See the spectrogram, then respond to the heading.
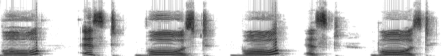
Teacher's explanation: உ ஊ அந்த சவுண்ட் வந்து நமக்கு லாங் சவுண்ட்தான் பட் ரொம்ப நீளமா நம்ம உச்சரிக்க மாட்டோம்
